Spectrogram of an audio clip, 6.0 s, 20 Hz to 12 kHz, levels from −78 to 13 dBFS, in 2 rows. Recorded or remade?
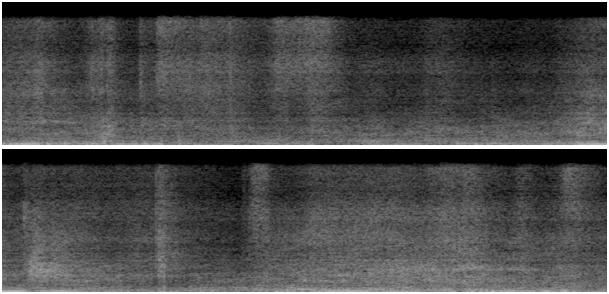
remade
